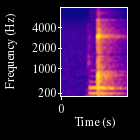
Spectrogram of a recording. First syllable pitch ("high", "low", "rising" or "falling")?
low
